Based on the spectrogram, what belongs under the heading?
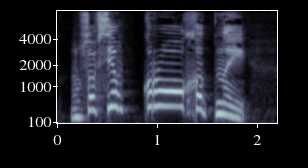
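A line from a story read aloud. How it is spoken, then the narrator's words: Exclaimed. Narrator (Russian): воскликнул Лин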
